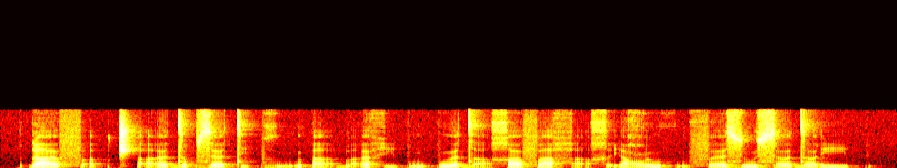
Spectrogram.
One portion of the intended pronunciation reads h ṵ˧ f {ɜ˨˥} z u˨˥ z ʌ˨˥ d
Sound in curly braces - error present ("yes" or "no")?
no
